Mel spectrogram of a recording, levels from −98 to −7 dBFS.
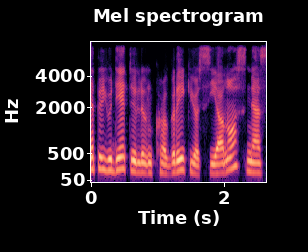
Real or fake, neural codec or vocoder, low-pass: fake; codec, 16 kHz, 4 kbps, X-Codec, HuBERT features, trained on LibriSpeech; 7.2 kHz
